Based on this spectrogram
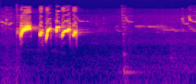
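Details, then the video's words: Decoy red-whiskered bulbul singing a fighting song to stir rival birds into singing; one brisk phrase of about six clear, slurred whistles, followed by quiet with a thin distant whistle. "Chào mào mồi hót đấu gọi bổi căng lửa, luyện chào mào sổ giọng hót đấu căng"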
